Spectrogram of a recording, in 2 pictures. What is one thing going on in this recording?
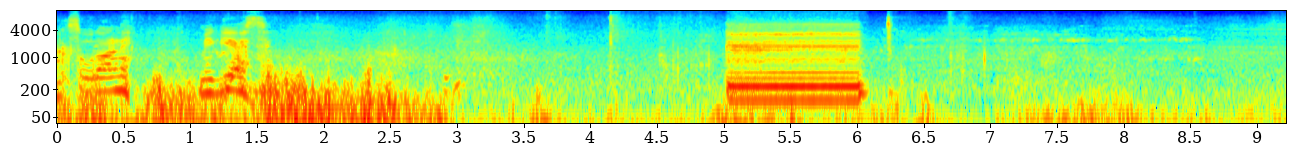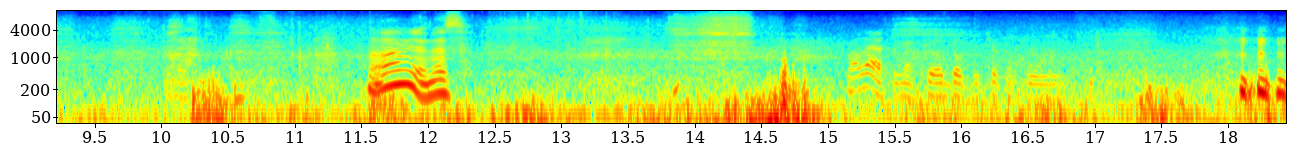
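A man talks close by, calmly.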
